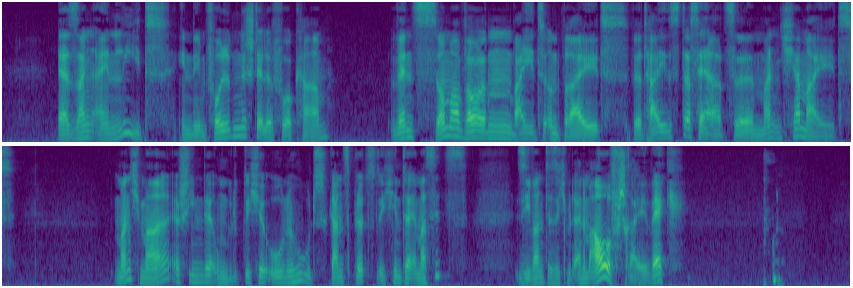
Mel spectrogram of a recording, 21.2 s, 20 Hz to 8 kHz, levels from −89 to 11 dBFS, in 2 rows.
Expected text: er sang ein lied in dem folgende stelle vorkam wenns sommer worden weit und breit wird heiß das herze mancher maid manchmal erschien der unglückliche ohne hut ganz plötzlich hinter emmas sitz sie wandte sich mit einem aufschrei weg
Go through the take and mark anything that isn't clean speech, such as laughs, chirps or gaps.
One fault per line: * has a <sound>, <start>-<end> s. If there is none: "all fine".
* has a laugh, 20.1-20.4 s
